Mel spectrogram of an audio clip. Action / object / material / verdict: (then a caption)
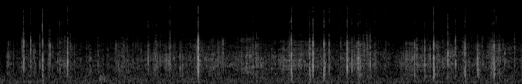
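scrape / glitter-covered foam sponge / foam / none. Long pointed nails scratch an elongated oval, soft but solid foam sponge with a glittery surface lying on a table. The result is a quiet, dry, crackly scratching dotted with many sharp, bright ticks and clicks. Most of the sound sits in the mids and highs, with almost no low end.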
